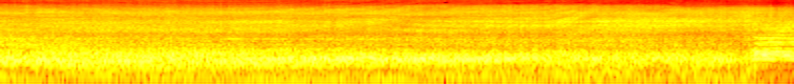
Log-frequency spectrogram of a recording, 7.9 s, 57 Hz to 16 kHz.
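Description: A steady low roar, then near the end the horn of Norfolk Southern AC44C6M locomotive #4439 suddenly starts to blow.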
